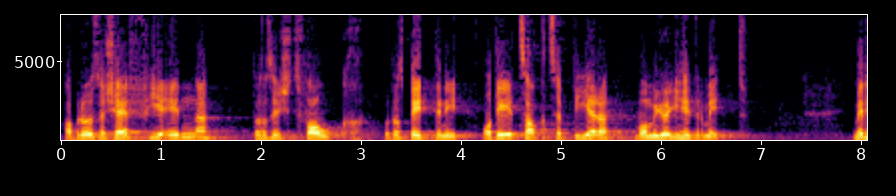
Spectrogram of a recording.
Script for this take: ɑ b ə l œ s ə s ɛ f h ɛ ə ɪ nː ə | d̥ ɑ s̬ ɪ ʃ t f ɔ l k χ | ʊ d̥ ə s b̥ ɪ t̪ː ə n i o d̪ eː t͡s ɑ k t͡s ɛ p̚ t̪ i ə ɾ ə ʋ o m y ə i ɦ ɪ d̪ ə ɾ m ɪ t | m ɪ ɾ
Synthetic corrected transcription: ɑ b ə ɾ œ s ə ʃ ɛ f h i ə ɪ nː ə | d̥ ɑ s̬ ɪ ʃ t͡s f ɔ l k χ | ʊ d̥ ɑ s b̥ ɪ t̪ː ə n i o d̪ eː t͡s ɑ k t͡s ɛ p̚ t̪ i ə ɾ ə ʋ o m y ə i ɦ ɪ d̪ ə ɾ m ɪ t | m ɪ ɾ

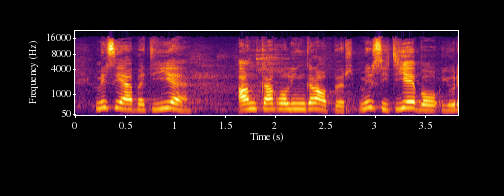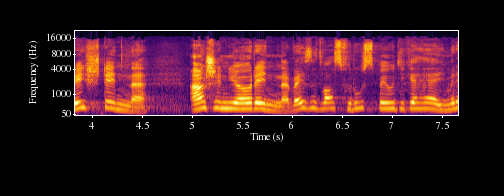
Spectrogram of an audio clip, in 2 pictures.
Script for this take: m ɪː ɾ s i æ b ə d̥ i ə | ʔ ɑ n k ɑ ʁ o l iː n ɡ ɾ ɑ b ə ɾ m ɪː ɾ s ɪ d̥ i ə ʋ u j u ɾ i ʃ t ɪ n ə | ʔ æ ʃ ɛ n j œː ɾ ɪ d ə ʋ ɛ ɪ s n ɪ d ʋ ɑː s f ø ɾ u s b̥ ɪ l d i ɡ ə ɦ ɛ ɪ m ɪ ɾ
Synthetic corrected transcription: m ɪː ɾ s i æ b ə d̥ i ə | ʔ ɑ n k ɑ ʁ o l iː n ɡ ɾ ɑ b ə ɾ m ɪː ɾ s i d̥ i ə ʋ o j u ɾ ɪ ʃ t ɪ n ə | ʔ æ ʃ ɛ n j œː ɾ ɪ n ə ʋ ɛ ɪ s n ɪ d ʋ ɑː s f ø ɾ u s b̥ ɪ l d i ɡ ə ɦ ɛ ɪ m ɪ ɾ

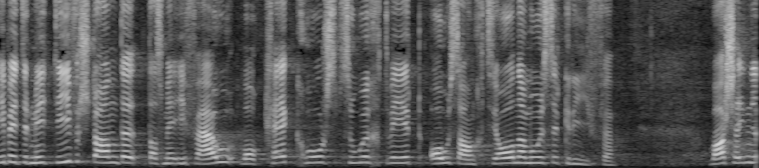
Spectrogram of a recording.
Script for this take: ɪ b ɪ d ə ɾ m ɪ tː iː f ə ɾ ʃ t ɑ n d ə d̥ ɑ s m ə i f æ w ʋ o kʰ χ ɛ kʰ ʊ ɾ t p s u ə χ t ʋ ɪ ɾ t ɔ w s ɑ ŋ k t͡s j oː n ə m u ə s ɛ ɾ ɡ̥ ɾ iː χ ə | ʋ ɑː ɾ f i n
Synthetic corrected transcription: ɪ b ɪ d ə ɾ m ɪ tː iː f ə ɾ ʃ t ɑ n d ə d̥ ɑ s m ə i f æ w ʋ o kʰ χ ɛ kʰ ʊ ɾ s p s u ə χ t ʋ ɪ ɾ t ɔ w s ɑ ŋ k t͡s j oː n ə m u ə s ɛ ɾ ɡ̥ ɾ iː f ə | ʋ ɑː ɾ ʃ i n

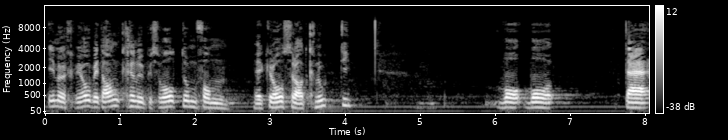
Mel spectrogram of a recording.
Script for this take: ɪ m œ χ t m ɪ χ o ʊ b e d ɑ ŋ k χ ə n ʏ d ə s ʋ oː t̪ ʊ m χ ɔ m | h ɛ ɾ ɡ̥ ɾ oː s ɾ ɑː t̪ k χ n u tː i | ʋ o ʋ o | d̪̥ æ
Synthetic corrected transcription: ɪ m œ χ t m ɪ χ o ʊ b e d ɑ ŋ k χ ə n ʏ b ə s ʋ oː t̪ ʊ m f ɔ m | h ɛ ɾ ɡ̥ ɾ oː s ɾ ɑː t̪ k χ n u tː i | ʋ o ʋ o | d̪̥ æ

